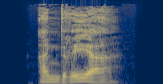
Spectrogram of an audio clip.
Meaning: 1. a female given name, masculine equivalent Andreas 2. a male given name
- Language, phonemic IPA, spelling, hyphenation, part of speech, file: German, /anˈdʁeːa/, Andrea, An‧d‧rea, proper noun, De-Andrea.oga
